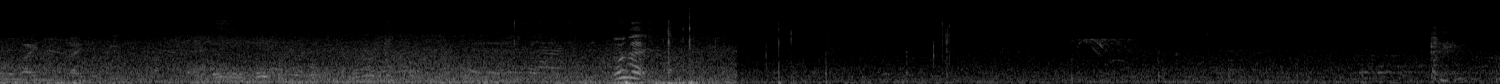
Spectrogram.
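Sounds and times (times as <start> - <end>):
faint outdoor ambience: 0.0 - 15.0.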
